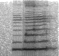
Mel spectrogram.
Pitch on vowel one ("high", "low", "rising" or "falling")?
high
